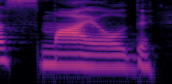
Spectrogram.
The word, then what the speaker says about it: smiled: SM 같은 경우에는 L 소리로 끝났죠. 그래서 유성음으로 끝났기 때문에 요를 통째로 발음하시면 돼요. 그래서 smiled smiled라고 소리 냅니다.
